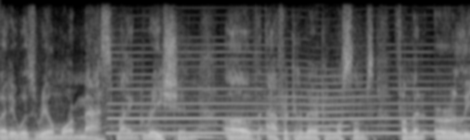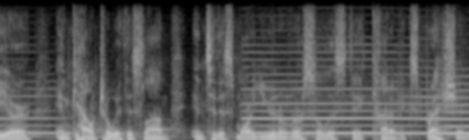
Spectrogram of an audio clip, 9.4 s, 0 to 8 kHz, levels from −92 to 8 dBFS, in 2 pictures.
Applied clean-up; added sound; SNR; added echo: none; Wind instrument, woodwind instrument; 6 dB; none.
